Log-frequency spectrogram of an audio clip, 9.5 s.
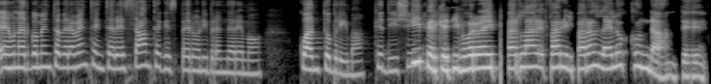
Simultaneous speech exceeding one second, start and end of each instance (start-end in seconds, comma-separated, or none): none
